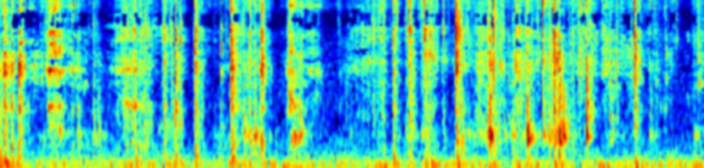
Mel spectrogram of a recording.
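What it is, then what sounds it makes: Dry soap bar. A utility knife blade scrapes across the surface of a solid, dry orange soap bar held in the hand, crumbling it away. The sound is a quiet, bright run of crisp scraping strokes and crumbly ticks that comes in short uneven bursts with almost no low end.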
